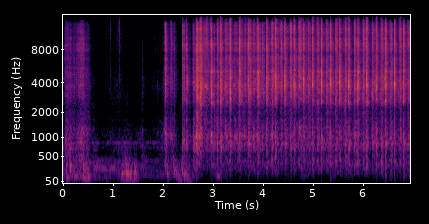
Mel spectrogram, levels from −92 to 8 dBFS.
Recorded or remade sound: remade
